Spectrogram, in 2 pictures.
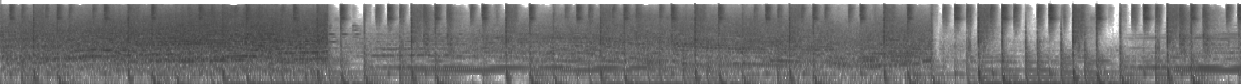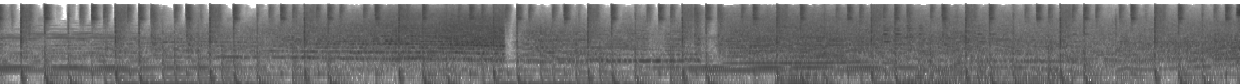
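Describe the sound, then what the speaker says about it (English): Formula One race cars scream past one after another, high-revving engines rising and falling in pitch as they pass, with a constant roar of motor noise filling the whole stretch. "classic Formula One race."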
